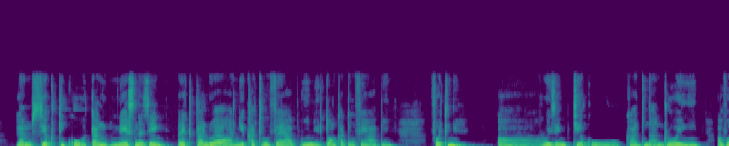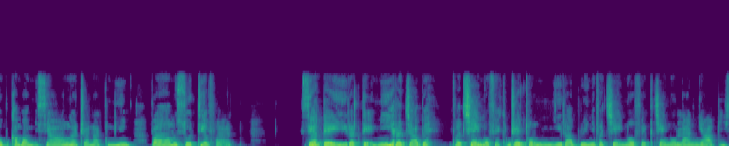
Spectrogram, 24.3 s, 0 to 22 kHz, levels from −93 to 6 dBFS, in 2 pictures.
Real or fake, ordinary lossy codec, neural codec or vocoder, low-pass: real; none; none; 10.8 kHz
